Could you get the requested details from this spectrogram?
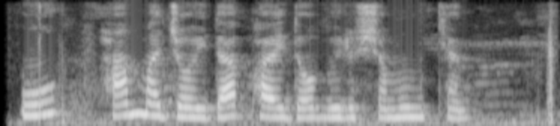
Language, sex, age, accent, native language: Uzbek, female, 18-24, Buxoro, Uzbek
